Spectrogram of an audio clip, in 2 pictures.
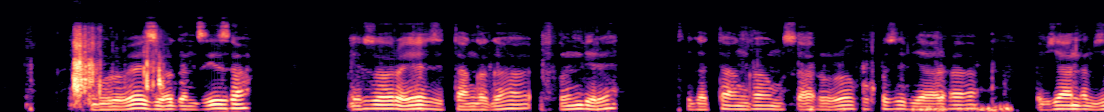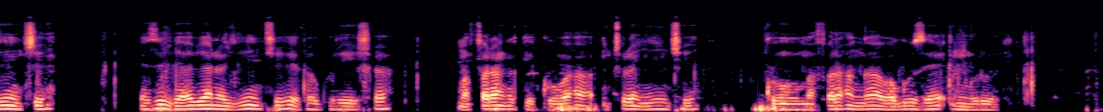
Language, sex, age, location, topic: Kinyarwanda, male, 36-49, Musanze, agriculture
